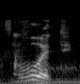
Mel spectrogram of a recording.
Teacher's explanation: when you said this word, your W sounded a little bit like a G. Okay, you had said would.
